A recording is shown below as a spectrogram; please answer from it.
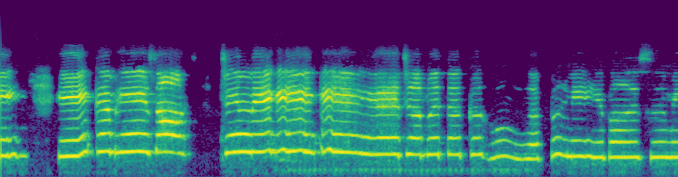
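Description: A young woman singing a Hindi song unaccompanied, holding long notes with vibrato in several phrases broken by short breaths.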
